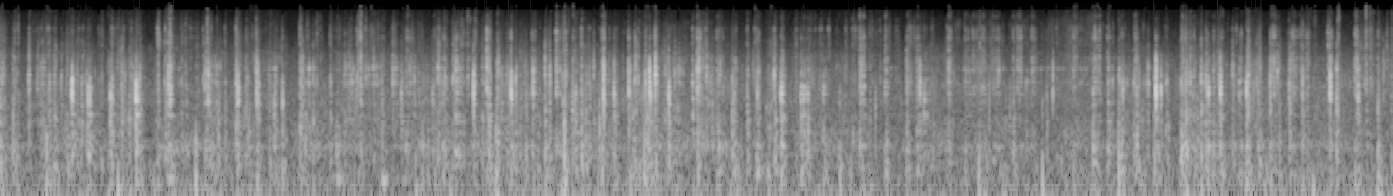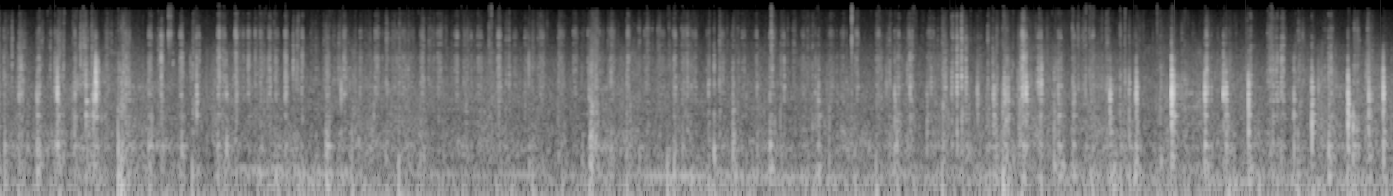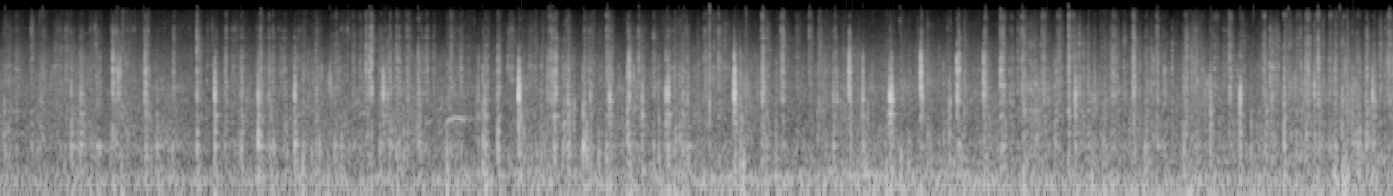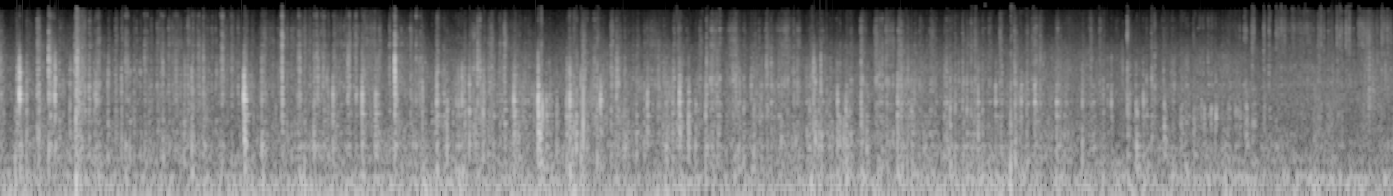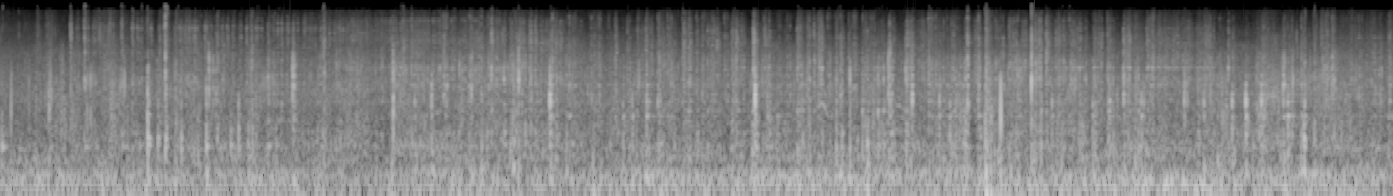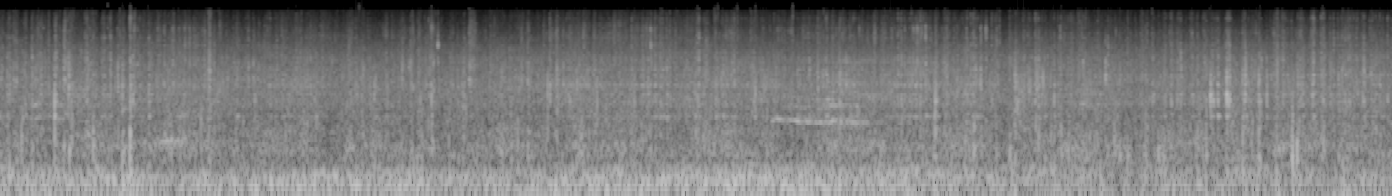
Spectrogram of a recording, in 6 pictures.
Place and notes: extantions, Lovrenška jezera, Slovenia - two branches
a walk with expanded arms - two branches, downwards on a rocky pathway through forest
